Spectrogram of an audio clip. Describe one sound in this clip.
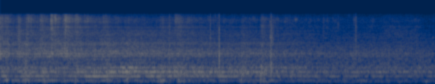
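Train wheels click and squeal on the rails.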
